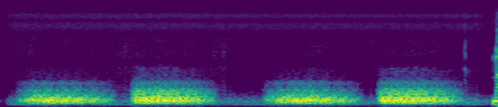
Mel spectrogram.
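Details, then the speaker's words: Stethoscope auscultation, client breathing through mouth: moderate-pitched, mixed-quality, moderate-amplitude breath sounds with equal inspiration and expiration; normal bronchovesicular breath sounds. "depending on the area auscultated the normal breath sounds may be vesicular low in pitch breezy in quality soft in amplitude long during inspiration and short during expiration or they may be bronchovisicular"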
